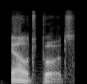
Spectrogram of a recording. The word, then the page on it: output: British English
